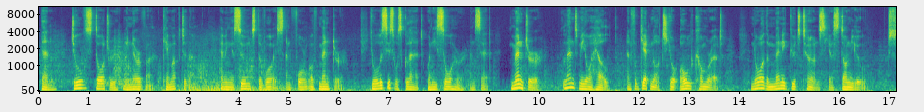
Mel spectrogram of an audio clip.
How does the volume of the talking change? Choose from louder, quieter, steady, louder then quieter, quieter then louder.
steady.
